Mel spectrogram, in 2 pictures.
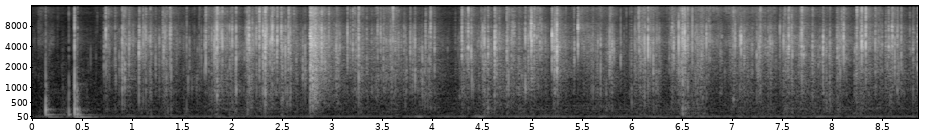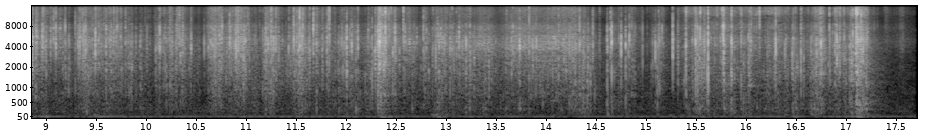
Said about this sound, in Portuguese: Vai dormindo aí enquanto eu abro aqui o macarrão. Só um momento.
